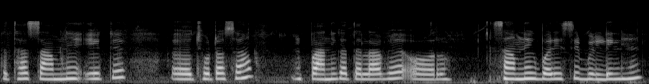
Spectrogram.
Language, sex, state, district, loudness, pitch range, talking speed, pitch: Hindi, female, Jharkhand, Ranchi, -18 LUFS, 245-265 Hz, 155 wpm, 255 Hz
